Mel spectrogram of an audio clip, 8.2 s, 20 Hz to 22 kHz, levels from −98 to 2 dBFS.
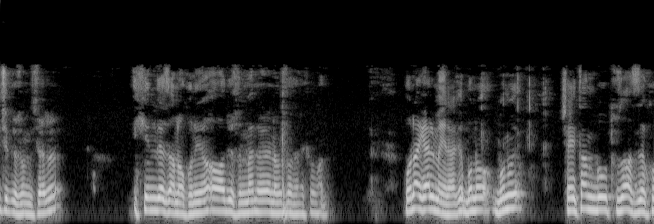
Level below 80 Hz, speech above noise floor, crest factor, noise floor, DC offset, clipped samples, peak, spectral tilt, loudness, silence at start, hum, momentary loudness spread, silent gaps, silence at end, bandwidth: -70 dBFS; 40 dB; 12 dB; -61 dBFS; under 0.1%; under 0.1%; -8 dBFS; -8 dB/octave; -21 LUFS; 0 s; none; 11 LU; none; 0 s; 7.8 kHz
